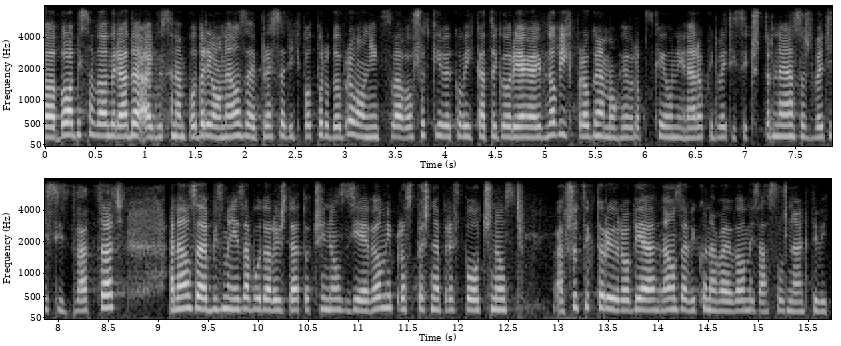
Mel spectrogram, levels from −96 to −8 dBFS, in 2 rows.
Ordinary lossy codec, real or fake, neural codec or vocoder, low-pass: Opus, 16 kbps; fake; codec, 16 kHz, 2 kbps, X-Codec, HuBERT features, trained on LibriSpeech; 7.2 kHz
